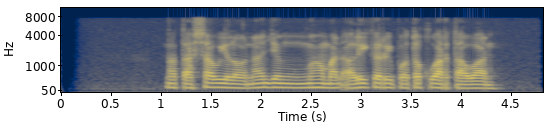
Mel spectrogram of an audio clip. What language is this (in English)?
Sundanese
